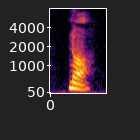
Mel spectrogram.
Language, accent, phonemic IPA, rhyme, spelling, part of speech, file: English, US, /nɔ/, -ɔː, gnaw, verb / noun, En-us-gnaw.ogg
- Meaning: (verb) 1. To bite something persistently, especially something tough 2. To produce excessive anxiety or worry 3. To corrode; to fret away; to waste; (noun) The act of gnawing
